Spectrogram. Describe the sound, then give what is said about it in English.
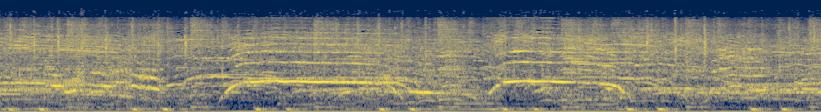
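A loud crowd cheers and shouts continuously for the Sexy Angels, with high whoops and rising yells rippling through a dense roar, over a steady low rhythmic thumping beneath. “The crowd is lit for the Sexy Angels.”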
